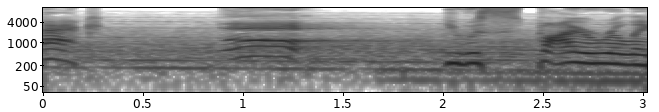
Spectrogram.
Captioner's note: grunting in agony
